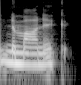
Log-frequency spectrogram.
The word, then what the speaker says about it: mnemonic: 44 across 1995's johnny mnemonic eg and it was silent m movie because the m and mnemonic is silent um so then 28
